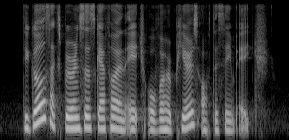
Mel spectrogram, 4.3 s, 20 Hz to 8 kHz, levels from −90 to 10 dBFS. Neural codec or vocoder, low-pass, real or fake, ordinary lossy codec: none; 7.2 kHz; real; none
